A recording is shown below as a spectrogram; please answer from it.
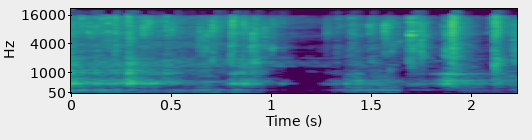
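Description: Cold tap water splashing over a boiled egg in a sink, a close, uneven gushing stream that briefly cuts off before resuming.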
